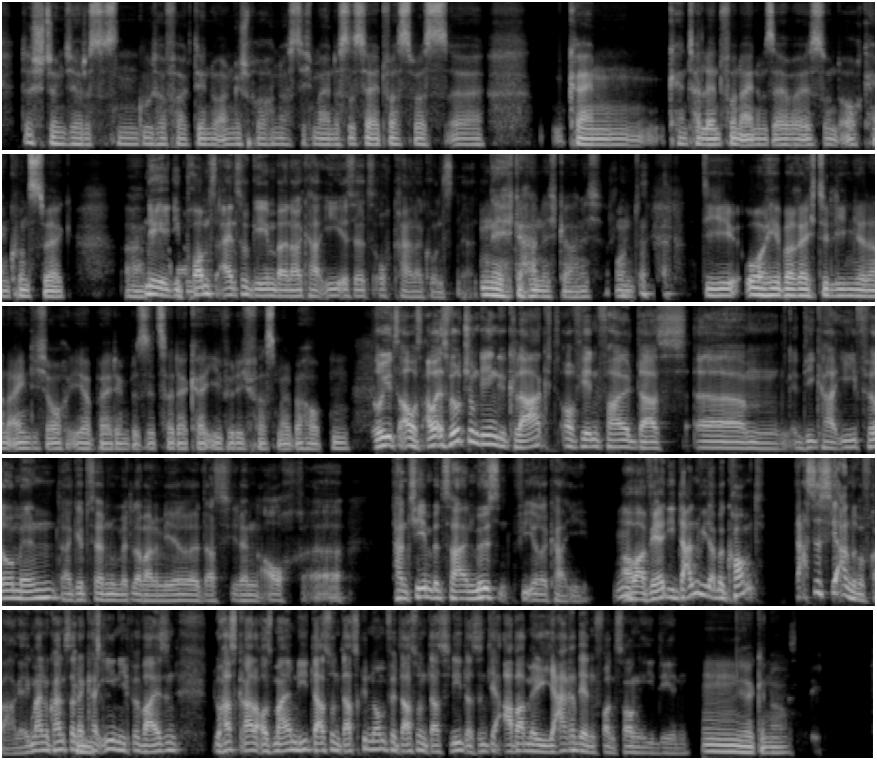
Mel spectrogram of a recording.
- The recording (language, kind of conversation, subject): German, podcast, Wie verändert TikTok die Musik- und Popkultur aktuell?
- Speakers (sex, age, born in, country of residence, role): male, 25-29, Germany, Germany, host; male, 50-54, Germany, Germany, guest
- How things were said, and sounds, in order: chuckle; tapping; stressed: "Abermilliarden"; unintelligible speech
